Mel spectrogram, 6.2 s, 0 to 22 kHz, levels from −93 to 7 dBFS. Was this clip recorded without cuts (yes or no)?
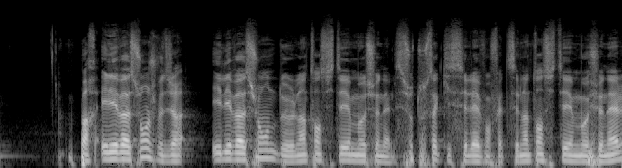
yes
